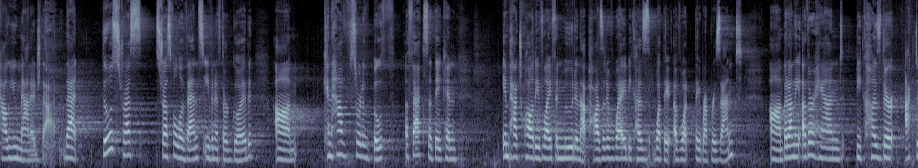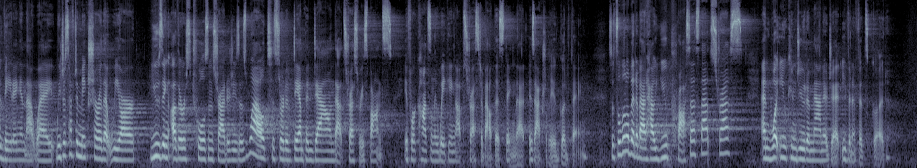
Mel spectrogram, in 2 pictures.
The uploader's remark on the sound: speak to an audience of reunioning alumni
